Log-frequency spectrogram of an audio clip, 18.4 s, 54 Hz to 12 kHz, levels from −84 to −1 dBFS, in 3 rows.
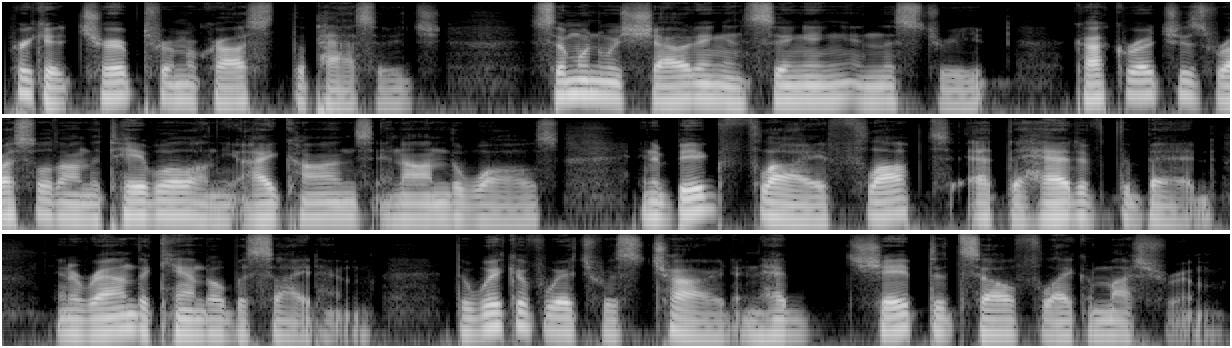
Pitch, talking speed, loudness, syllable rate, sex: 105 Hz, 185 wpm, -23 LUFS, 5.0 syllables/s, male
